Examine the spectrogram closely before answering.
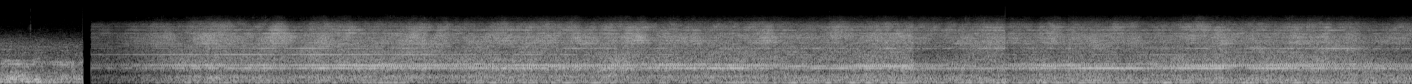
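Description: Y-20 military transport's four turbofan engines running on the ground: a steady roar with a high, steady whine of several held tones, broken by a brief dropout about a second in.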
